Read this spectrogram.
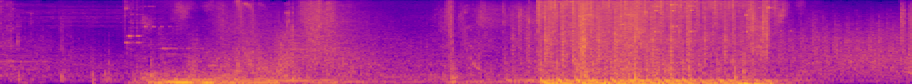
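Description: A gun fires in a video game.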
